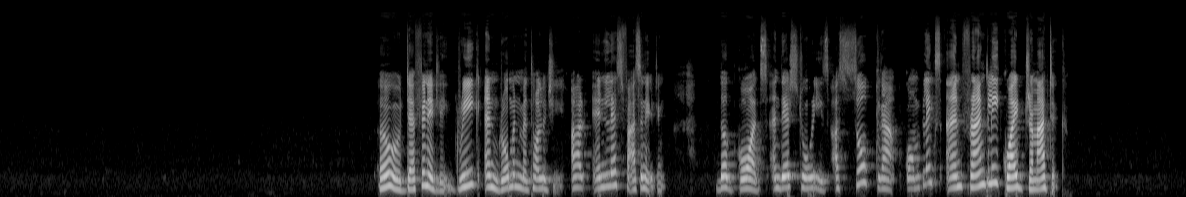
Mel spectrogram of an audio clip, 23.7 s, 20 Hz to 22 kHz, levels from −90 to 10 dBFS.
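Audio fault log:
No audible faults were found in this speech recording.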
